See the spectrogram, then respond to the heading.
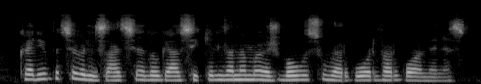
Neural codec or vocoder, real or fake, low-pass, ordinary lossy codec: codec, 24 kHz, 0.9 kbps, WavTokenizer, small release; fake; 10.8 kHz; AAC, 32 kbps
